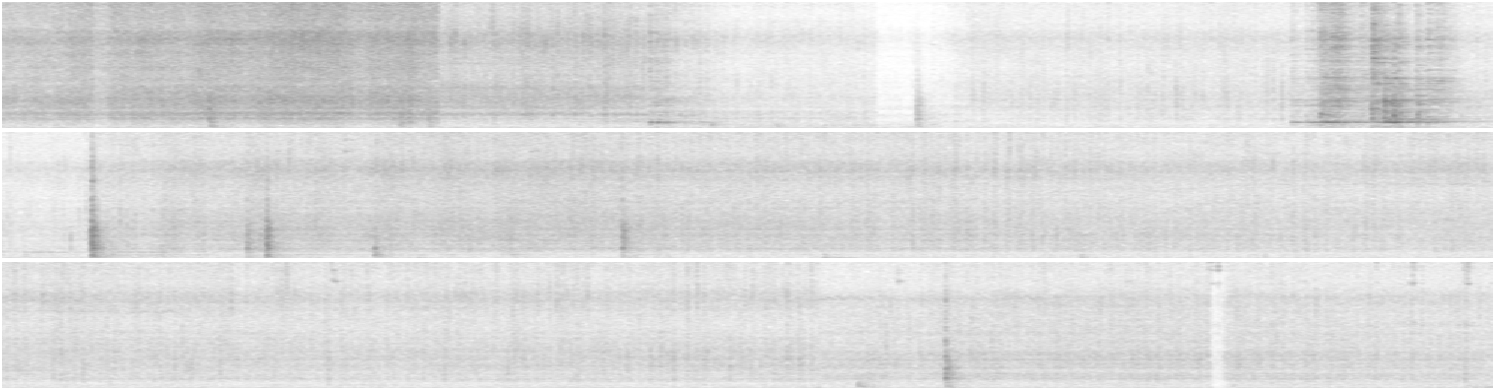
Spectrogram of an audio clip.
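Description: Chopped okra sizzling as it stir-fries in a frying pan while a spatula turns it, with occasional short clicks of the spatula against the pan. The sizzle is loudest for the first few seconds, flares up again about nine seconds in, then settles to a softer, steady hiss.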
